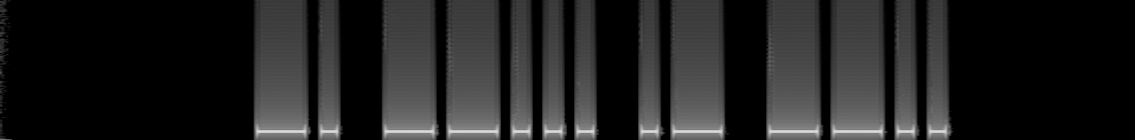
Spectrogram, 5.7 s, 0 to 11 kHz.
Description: Morse code, heard as a keyed tone, about 16 wpm, 700 Hz. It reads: N7AZ
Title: K1USN SST QSO Practice - 15wpm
